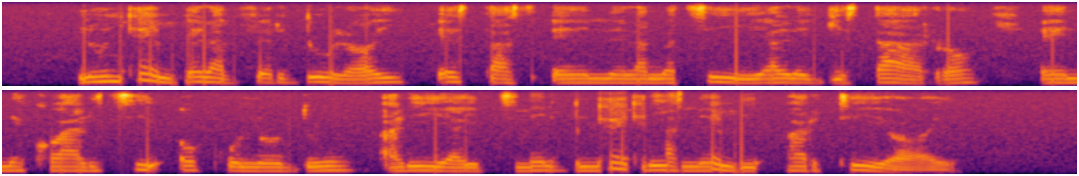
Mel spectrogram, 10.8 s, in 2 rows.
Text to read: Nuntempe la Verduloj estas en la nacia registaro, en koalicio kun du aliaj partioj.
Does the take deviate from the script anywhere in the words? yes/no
yes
